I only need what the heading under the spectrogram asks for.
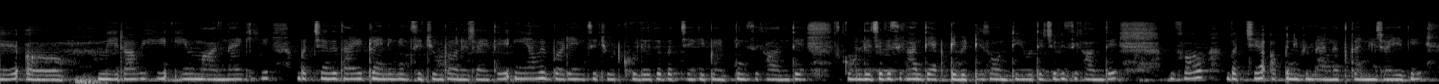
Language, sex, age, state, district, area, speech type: Dogri, female, 18-30, Jammu and Kashmir, Jammu, rural, spontaneous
